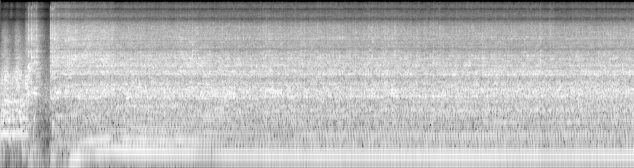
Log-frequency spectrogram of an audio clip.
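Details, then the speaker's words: Farmall A tractor, newly installed engine, after plugging intake manifold holes; running without coolant or radiator to warm up before valve adjustment: catches after a brief crank, settles into steady, even low idle, no knocks or misses, good oil pressure. "I'll let it warm up I want to adjust those valves and then uh you finish butting up the nose on the thing sounds good though good oil pressure"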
